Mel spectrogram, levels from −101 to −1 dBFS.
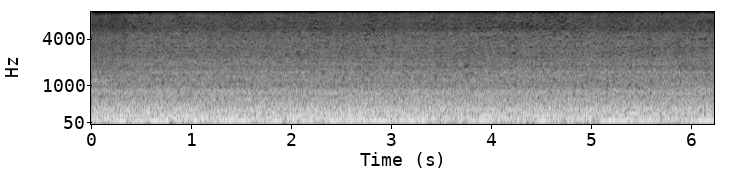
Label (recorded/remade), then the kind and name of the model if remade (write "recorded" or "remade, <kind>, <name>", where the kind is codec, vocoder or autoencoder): remade, autoencoder, DAC-VAE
